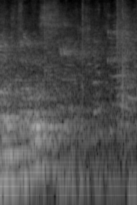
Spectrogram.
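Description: A man's voice speaking briefly in a large, echoing hall, loudest in the first second, with a single sharp knock near the end.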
